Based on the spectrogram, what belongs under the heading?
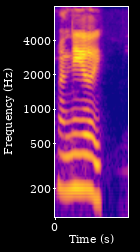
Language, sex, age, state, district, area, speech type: Bodo, female, 60+, Assam, Chirang, rural, read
